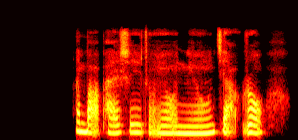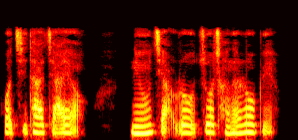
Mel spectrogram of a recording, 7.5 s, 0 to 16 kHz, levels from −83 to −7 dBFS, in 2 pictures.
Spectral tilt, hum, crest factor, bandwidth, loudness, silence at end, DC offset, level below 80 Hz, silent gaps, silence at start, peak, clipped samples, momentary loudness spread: -5 dB/octave; none; 18 dB; 7.8 kHz; -20 LUFS; 0.3 s; under 0.1%; -58 dBFS; 3.64-3.70 s, 4.83-4.88 s, 5.20-5.35 s; 0.95 s; -2 dBFS; under 0.1%; 8 LU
